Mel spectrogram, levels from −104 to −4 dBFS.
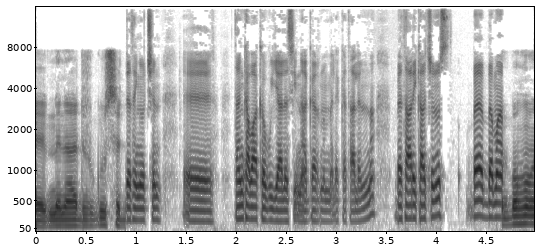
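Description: From 0.89 s to about 4.66 s the speech runs at exactly twice the speed and an octave high, chipmunk-style. That's a wrong sample rate: the samples go out unconverted at double the rate they came in, which fits 16 kHz audio played at 32 kHz.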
